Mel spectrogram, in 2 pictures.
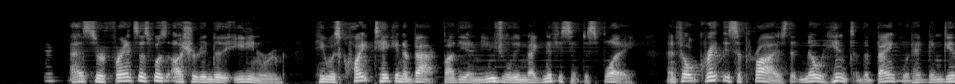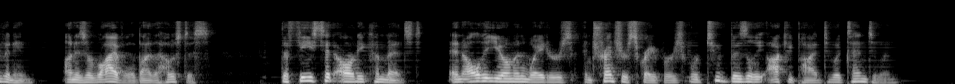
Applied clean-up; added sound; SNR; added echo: neural mask model DeepFilterNet 3.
